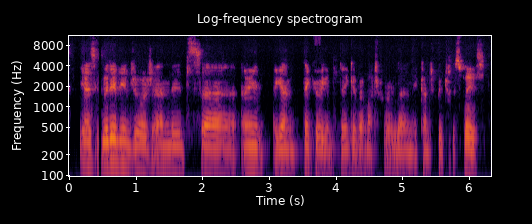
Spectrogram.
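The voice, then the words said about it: French accent. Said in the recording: “we got another French guy here... or speaks a French accent anyway”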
